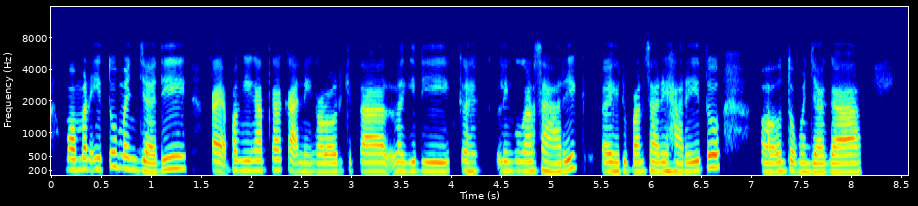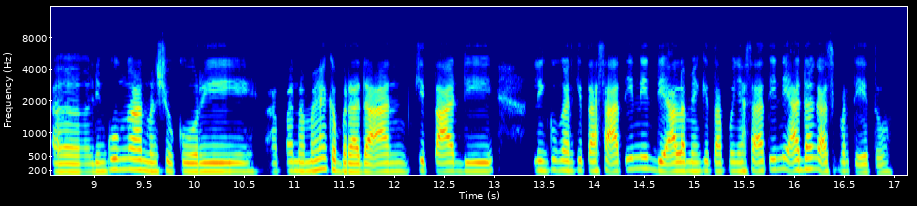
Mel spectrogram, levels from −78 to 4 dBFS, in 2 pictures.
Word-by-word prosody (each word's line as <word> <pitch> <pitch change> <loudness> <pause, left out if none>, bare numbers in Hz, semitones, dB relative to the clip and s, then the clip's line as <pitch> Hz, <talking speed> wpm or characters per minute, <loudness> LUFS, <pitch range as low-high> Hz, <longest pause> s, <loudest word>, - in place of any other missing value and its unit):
momen 220 0 +3
itu 225 +6 -2
menjadi 220 +2 +2 0.2
kayak 195 -2 +4
pengingat 205 0 0
Kakak 215 -4 +1
nih 175 0 -6
kalau 175 0 +2
kita 185 -1 +1
lagi 185 0 -1
di 185 0 +1
ke 190 -1 -3 0.2
lingkungan 190 0 -1
sehari 195 +5 +1
ke - - -34 0.2
kehidupan 185 0 +1
sehari 185 -1 +1
hari 180 +1 +1
itu, 265 +2 +5 0.4
eee, 175 -1 +2
untuk 190 -1 -1
menjaga, 175 0 +3 0.5
eee, 170 -1 -1
lingkungan, 220 +2 +2
mensyukuri 180 -1 0 0.2
apa 190 +2 -7
namanya, 195 +5 0
keberadaan 180 -1 +2
kita 185 -2 +1
di 180 0 -1 0.5
lingkungan 200 0 -3
kita 190 -1 -1
saat 185 +2 +2
ini, 240 +2 -4
di 200 -5 0
alam 185 +2 +4
yang 185 0 -4
kita 185 -2 -2
punya 185 0 -5
saat 185 +2 -1
ini, 220 0 -3
ada 230 +2 +3
nggak 210 - +3
seperti 180 -4 -7
itu? 160 +2 -11
185 Hz, 160 wpm, -23 LUFS, 180-200 Hz, 0.5 s, itu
